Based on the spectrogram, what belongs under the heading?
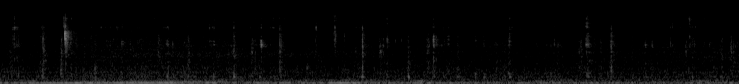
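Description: A person chewing a mouthful of seafood tempura and rice, with small scattered mouth clicks and smacks.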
